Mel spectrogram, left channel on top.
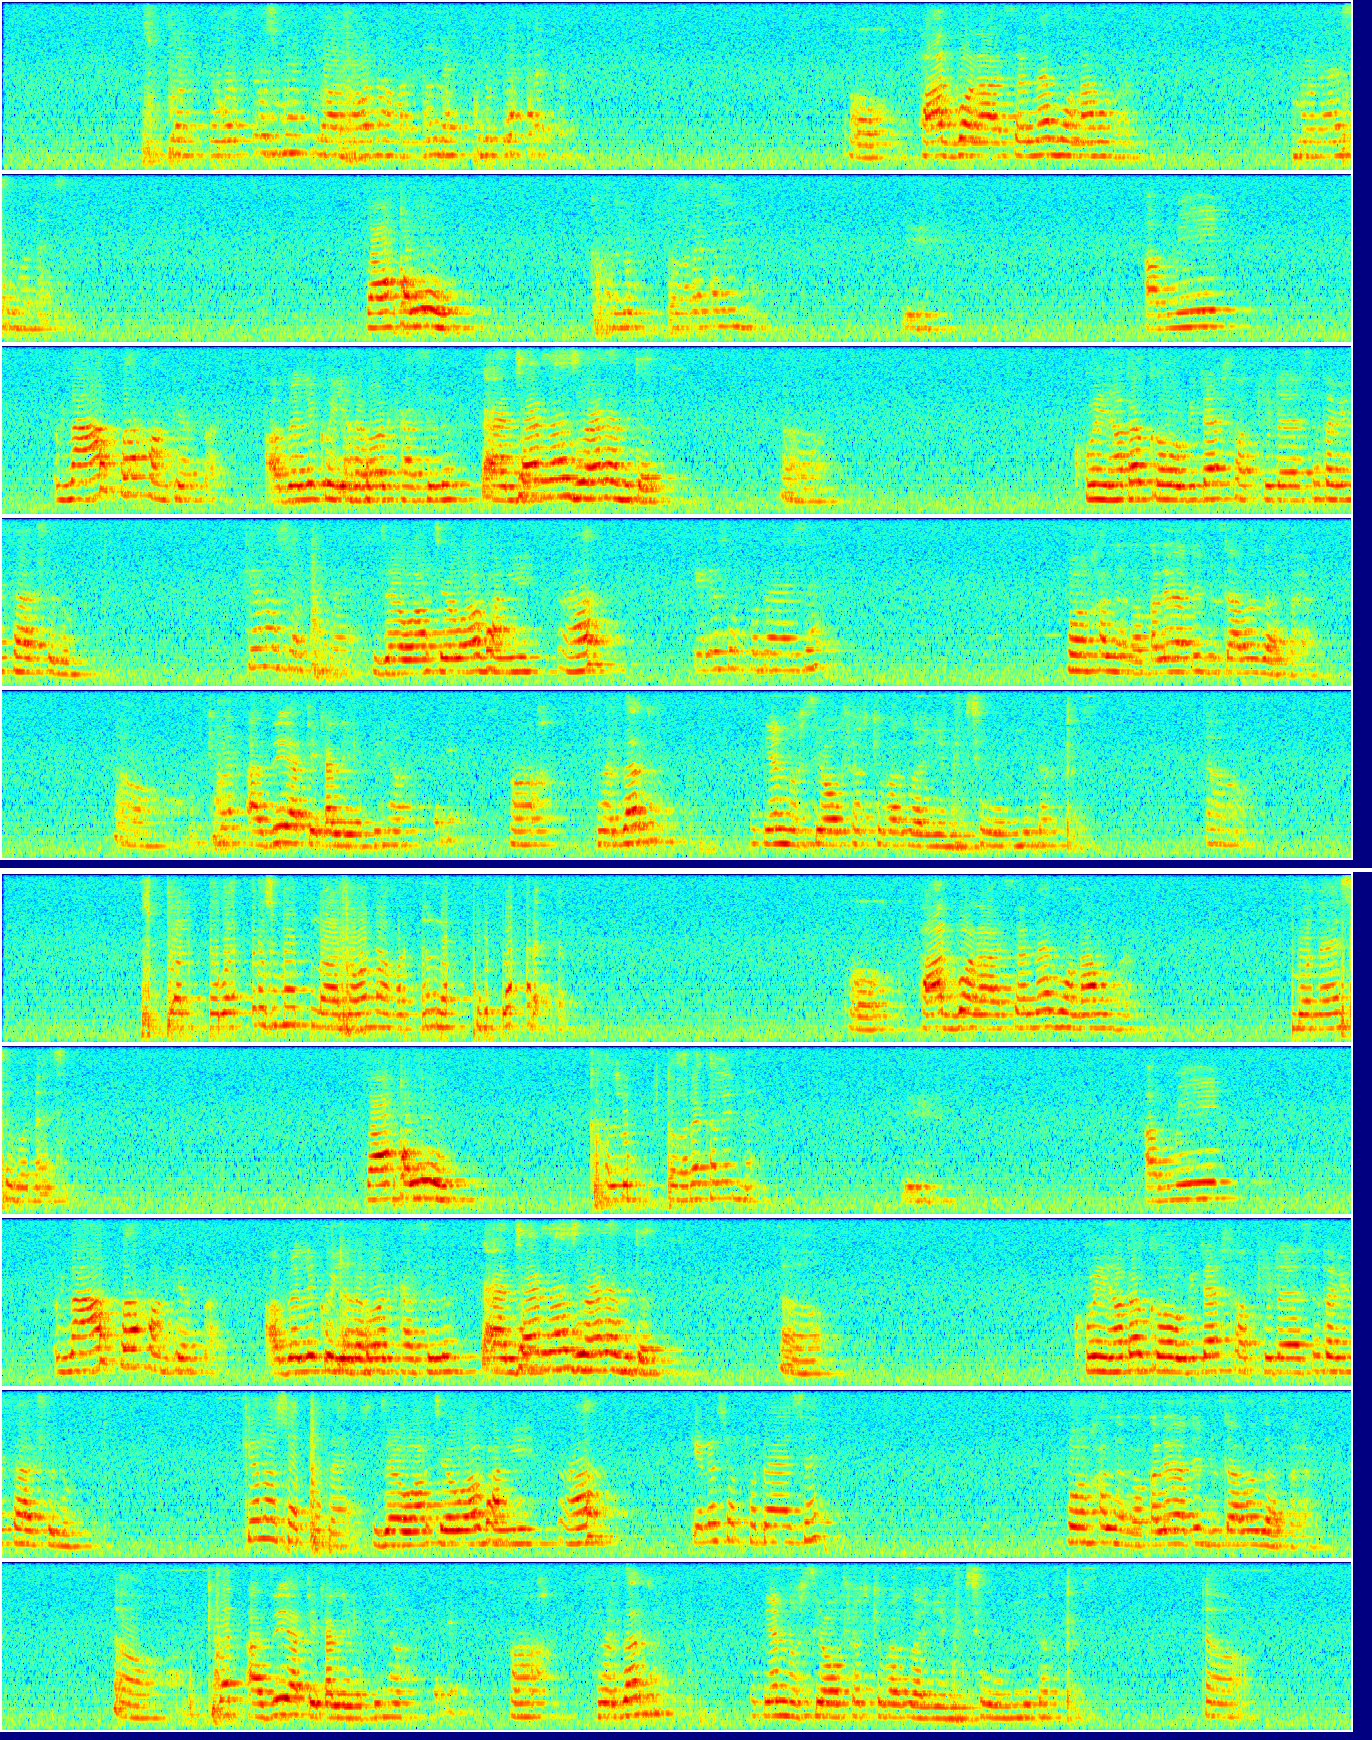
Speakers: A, on the right; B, in the centre.
A: ছোৱালী লগতহে গৈছো মই। ল'ৰা লগত নাই <unintelligible>
B: অ' ভাত বনাইছে নে বনাবহে?
A: বনাইছে, বনাইছে৷
B: চাহ খালি?
A: খালোঁ৷ তহঁতে খালি নাই?
B: কিহ? আমি, নাই খোৱা সন্ধিয়া চাহ৷ আবেলি খুৰীহঁত
A: অ
B: ঘৰত খাইছিলো৷ কাৰেণ্ট-চাৰেন্ট নাই যোৱাই নাই ভিতৰ।
A: অ
B: পুই। ইহঁত গৰুগিটাই চট ফটাই আছে তাকে চাই আছিলো।
A: কেলে চট ফটাই আছে
B: জেৱা চেৱা ভাঙি, আ।
A: কেলে চট ফটাই আছে?
B: খালে ন। কালি ৰাতি দুটা বজা পাই।
A: অহ।
B: আজি ৰাতি, কালি ৰাতি নহ, অ'। নাজানো। এতিয়া নচিৱ ওচত কিবা জাই আনিছে জনীৰ কাণে।
A: অ'।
